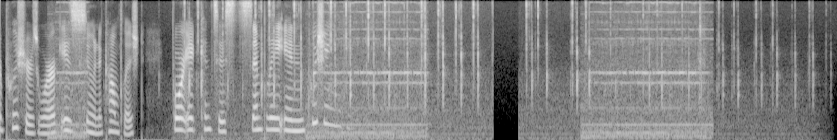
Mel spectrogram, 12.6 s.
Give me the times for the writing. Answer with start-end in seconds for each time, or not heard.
not heard.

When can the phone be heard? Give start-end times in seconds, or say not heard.
0.7-1.4, 4.5-6.5, 8.7-10.7.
